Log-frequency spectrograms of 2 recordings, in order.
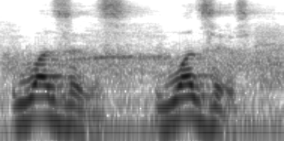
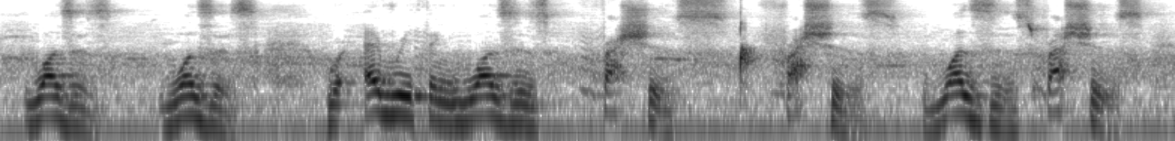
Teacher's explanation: Sonido Z al final de was, y vinculando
